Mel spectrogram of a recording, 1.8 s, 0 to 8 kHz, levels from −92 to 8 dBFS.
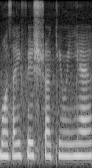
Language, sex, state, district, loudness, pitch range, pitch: Hindi, female, Chhattisgarh, Bilaspur, -14 LUFS, 215-220 Hz, 220 Hz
